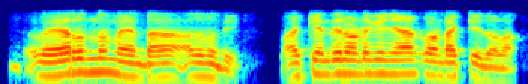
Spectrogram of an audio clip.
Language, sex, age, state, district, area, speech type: Malayalam, male, 18-30, Kerala, Idukki, rural, conversation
